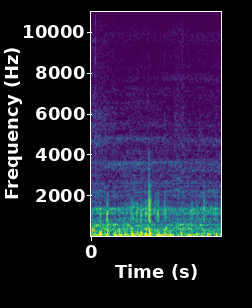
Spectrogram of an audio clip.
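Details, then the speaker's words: VEVOR 8kW diesel heater running on high, about 350° directly at the outlet; it heats a 10x12 cabin at 30 below. Steady low roar with an even, slightly fluttering combustion rumble and no knocks or misfires. Running normally. "and when they're down on low um you know they probably use about a gallon over 20 4 hours probably up on high like it is right now it'll use significantly more than that"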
